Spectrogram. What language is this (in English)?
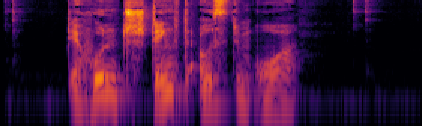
German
